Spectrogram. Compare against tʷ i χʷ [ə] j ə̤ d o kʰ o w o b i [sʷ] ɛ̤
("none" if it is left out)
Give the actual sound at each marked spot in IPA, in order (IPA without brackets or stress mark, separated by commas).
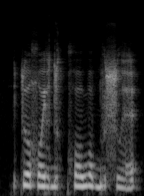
ə, sʷ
